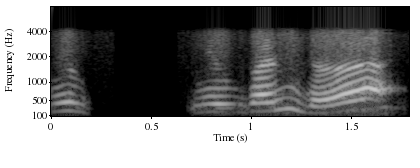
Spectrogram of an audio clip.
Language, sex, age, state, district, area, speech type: Kannada, female, 60+, Karnataka, Mysore, rural, conversation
